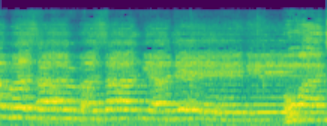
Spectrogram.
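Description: Pashto noha, a Shia lament, chanted unaccompanied by male reciters into a microphone, in long held melodic lines.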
